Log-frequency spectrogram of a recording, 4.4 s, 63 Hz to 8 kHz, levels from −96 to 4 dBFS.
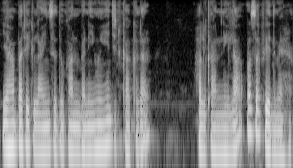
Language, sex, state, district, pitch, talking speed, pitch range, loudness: Hindi, male, Uttar Pradesh, Lalitpur, 110 Hz, 230 wpm, 105-120 Hz, -19 LUFS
